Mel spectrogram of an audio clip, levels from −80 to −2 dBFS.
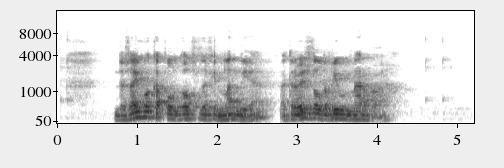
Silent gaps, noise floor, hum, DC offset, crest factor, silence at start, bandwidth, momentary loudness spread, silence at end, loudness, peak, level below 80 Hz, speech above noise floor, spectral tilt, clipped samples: none; -64 dBFS; none; under 0.1%; 20 dB; 0.2 s; 7.6 kHz; 15 LU; 1 s; -24 LUFS; -6 dBFS; -46 dBFS; 40 dB; -7 dB/octave; under 0.1%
